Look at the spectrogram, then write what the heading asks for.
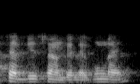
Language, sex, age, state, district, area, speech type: Bodo, male, 45-60, Assam, Kokrajhar, rural, conversation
